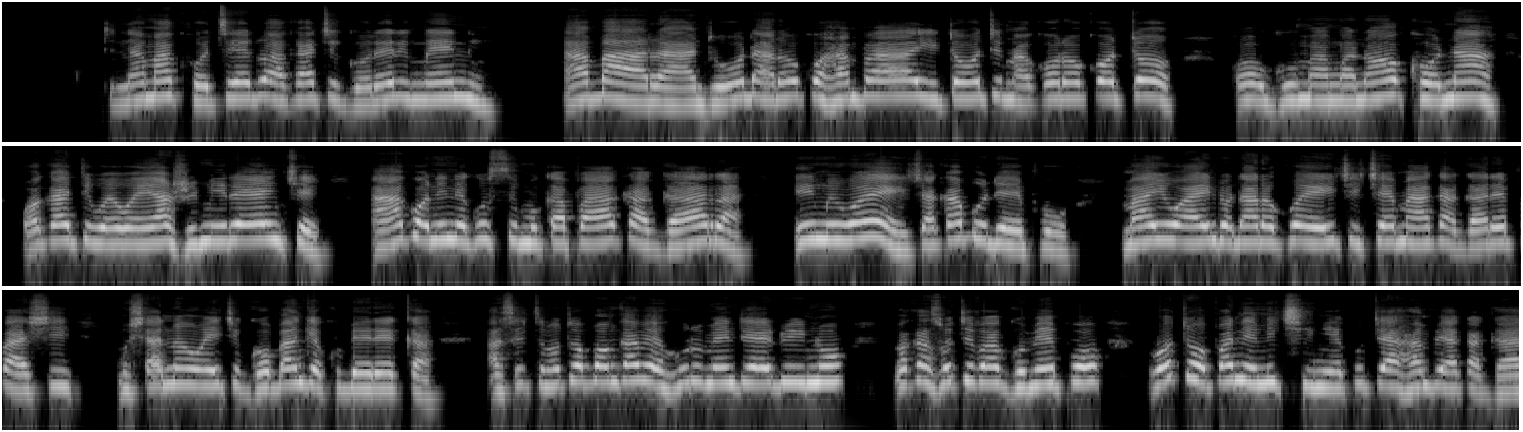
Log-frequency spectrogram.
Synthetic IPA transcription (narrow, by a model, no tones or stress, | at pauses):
tinamakʰo̞tieɗuakatiɡʱo̞ɾe̞ɾimwe̞ni | aɓaɾandiwoɗaɾokuɦambaitoutimako̞ɾo̞ko̞to | oɡʱumamwanaokʰo̞na | wʔak̬atiwe̞we̞jaʐimiɾend͡ʒe̞ | ɦaːko̞nine̞kusimukapaːkaɡʱaːɾa | imwiwet͡ʃakaɓuɗe̞po̞ | maiwaindo̞ɗaɾo̞koeit͡ʃit͡ʃe̞maːk̬aɡʱaɾe̞paʃi | muʃanowe̞t͡ʃiɡʱo̞ɓaŋɡe̞kuɓe̞ɾe̞ːkaː | sitino̞to̞ɓo̞ŋɡaʋe̞ɦuɾume̞nde̞eɗuino̞ | ʋakazo̞tiʋaɡʱume̞po̞ | ʋo̞to̞pane̞mit͡ʃinije̞kutiaɦambeakaɡʱaːra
